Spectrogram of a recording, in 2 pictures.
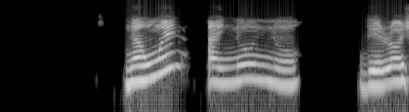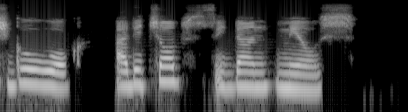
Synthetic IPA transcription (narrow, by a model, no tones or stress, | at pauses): naŋɛ̃n | aɪnono | deɹɔʃɡowɔk | adɪt͡ʃɔbsidanmils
